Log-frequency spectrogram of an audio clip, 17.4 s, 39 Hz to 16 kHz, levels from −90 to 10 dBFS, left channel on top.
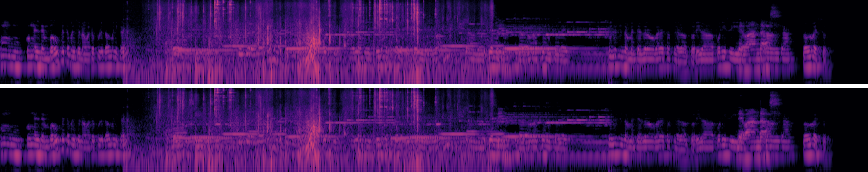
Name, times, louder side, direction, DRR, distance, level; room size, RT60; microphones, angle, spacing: voice 1, 0.0-2.6 3.4-3.7 4.7-11.4 12.2-14.9 15.2-16.6, left 2 dB, 80° left, 1.4 m, -52 dB
sound 1, 2.5-9.9, left 4 dB, 10° left, 0.4 m, -41 dB
voice 2, 3.3-4.5 9.9-10.2 14.7-15.6, right 2 dB, 90° right, 2.2 m, -51 dB
Piano, 3.5-12.2, left 1 dB, 10° right, 2.8 m, -51 dB
13.0 x 6.3 x 2.6 m
head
